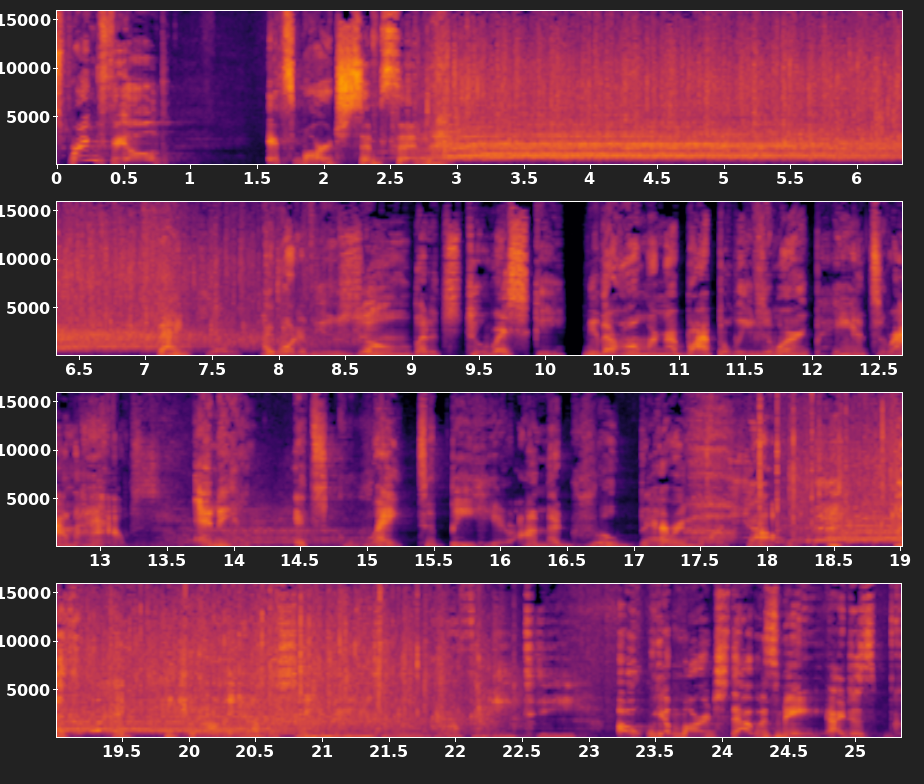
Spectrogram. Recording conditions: busy venue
